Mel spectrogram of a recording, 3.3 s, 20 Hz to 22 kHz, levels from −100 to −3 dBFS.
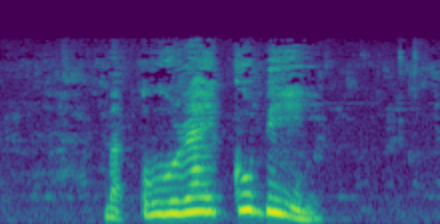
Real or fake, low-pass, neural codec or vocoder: fake; 10.8 kHz; vocoder, 44.1 kHz, 128 mel bands every 256 samples, BigVGAN v2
